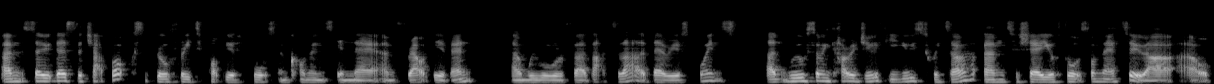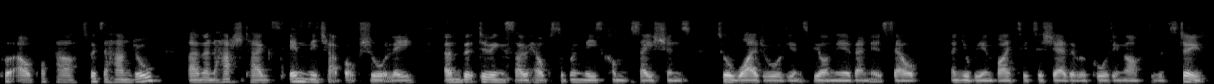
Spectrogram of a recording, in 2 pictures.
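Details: Adult speaker; normal speech.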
